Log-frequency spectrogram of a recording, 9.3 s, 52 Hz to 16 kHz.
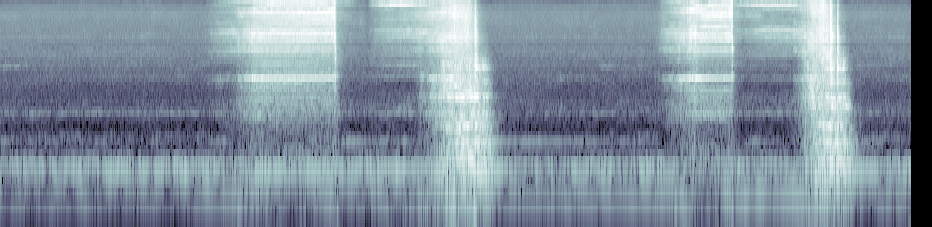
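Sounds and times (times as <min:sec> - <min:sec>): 
mechanical disk sliding: 0:02.3 - 0:05.1, 0:06.7 - 0:08.7.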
